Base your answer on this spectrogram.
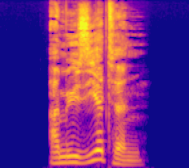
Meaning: inflection of amüsieren: 1. first/third-person plural preterite 2. first/third-person plural subjunctive II
- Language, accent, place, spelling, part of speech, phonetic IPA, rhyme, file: German, Germany, Berlin, amüsierten, adjective / verb, [amyˈziːɐ̯tn̩], -iːɐ̯tn̩, De-amüsierten.ogg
